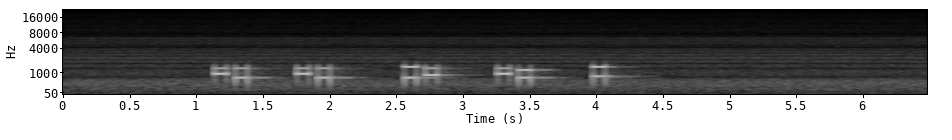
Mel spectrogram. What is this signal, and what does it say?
DTMF, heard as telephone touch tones, dialled by machine, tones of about 90 ms. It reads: 02 02 38 01 6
